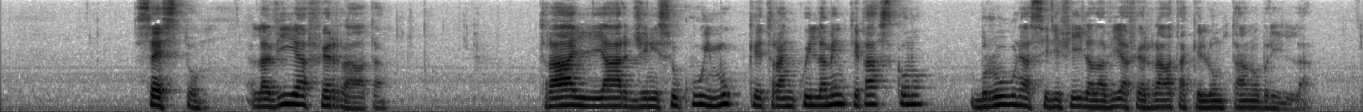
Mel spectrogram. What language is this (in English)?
Italian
